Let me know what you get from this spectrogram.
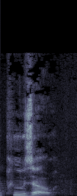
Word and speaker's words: Puzo: Mario Puzzo is how most Italian Americans say his name. P-U-Z-O is actually not Italian, however. The name is most probably P-U-Z-Z-O, Puzzo, in Italy, or P-U-S-O, Puzzo, in Italy.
